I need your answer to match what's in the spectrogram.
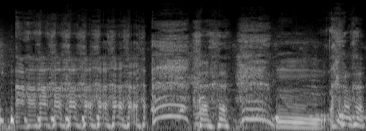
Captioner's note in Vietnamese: tiếng cười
